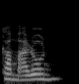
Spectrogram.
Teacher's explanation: ron es la sílaba tónica es la última sílaba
